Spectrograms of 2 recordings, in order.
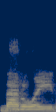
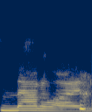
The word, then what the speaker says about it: Madeline: A lot of people would pronounce Madeline's name like Madeleine or something. And I'd be like, well, actually it's Madeline, Yes.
